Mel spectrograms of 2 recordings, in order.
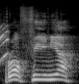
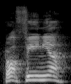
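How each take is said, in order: Both takes have the same delivery.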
